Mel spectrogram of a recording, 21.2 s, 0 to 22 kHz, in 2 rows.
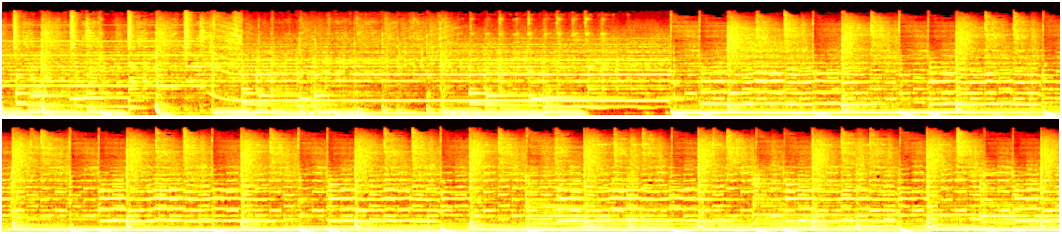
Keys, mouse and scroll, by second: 0.3 1, 0.8 alt+z, 1.1 click, 2.6 g, 4.5 Tab, 4.9 alt+z, 5.7 click, 6.0-6.8 middle drag, 6.8-7.3 scroll down 1, 7.3-10.3 middle drag, 10.3 shift+a, 14.2-18.1 drag, 18.1 Tab, 18.5-20.2 middle drag, 20.2-20.6 scroll up 3, 20.6 middle click.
